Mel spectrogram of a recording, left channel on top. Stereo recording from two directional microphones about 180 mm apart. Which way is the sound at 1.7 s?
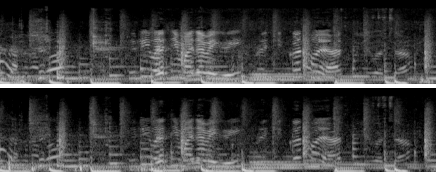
5° right (ahead or behind).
